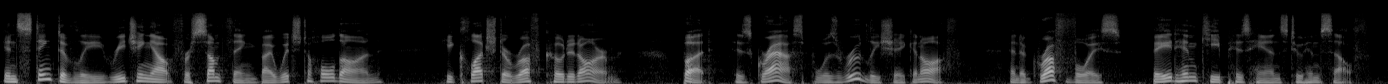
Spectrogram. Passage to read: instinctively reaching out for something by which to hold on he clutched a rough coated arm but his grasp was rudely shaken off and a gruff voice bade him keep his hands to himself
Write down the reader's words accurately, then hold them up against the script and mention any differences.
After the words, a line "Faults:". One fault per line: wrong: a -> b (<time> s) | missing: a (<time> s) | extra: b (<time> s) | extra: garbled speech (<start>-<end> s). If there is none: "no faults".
instinctively reaching out for something by which to hold on he clutched a rough coated arm but his grasp was rudely shaken off and a gruff voice bade him keep his hands to himself
Faults:
no faults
